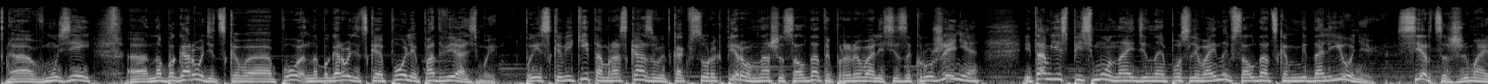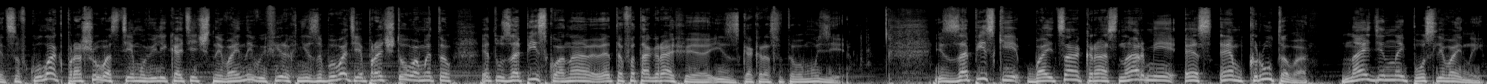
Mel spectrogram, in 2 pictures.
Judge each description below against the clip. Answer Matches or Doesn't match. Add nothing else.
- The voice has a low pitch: Doesn't match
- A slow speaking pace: Doesn't match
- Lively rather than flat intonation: Doesn't match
